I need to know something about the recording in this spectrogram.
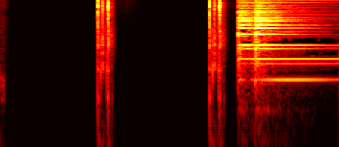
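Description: A mouse button clicks a few times.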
